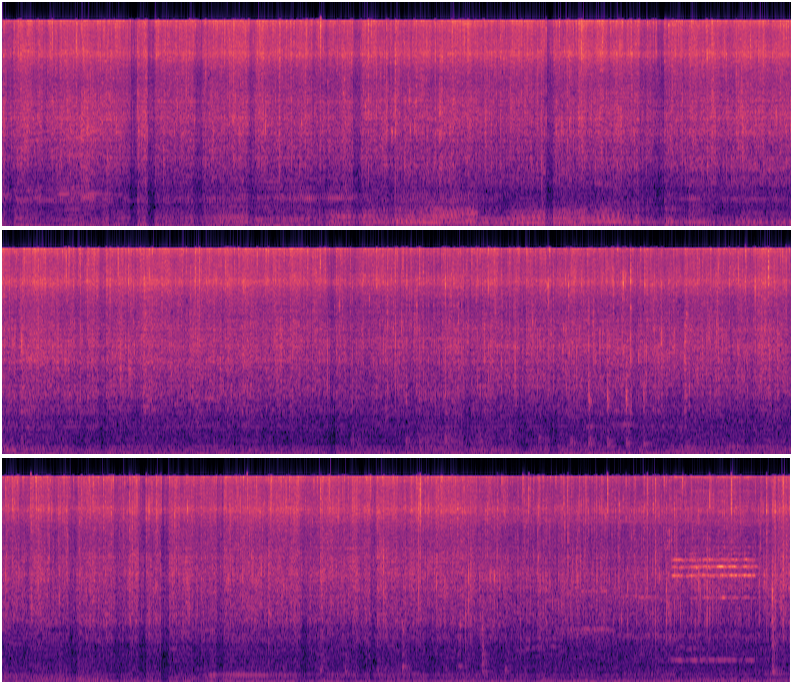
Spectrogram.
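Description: Crumbled hamburger patty frying in hot oil in a small non-stick pan, sizzling and spattering steadily.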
